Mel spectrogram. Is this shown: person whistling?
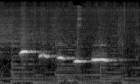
yes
